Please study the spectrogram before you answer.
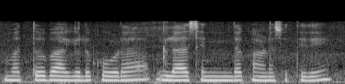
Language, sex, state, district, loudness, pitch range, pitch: Kannada, female, Karnataka, Bidar, -13 LUFS, 190-200 Hz, 190 Hz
